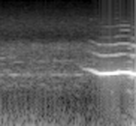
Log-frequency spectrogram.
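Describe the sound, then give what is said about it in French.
A humpback whale call: a faint, steady tonal moan swells into a loud, sustained, slightly wavering tone that holds to the end. “La réponse de la baleine à bosse.”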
